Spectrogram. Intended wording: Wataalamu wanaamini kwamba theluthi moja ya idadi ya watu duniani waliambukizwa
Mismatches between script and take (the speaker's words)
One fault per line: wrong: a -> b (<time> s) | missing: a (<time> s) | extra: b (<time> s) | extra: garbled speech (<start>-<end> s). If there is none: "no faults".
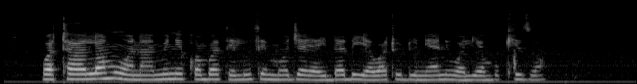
no faults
